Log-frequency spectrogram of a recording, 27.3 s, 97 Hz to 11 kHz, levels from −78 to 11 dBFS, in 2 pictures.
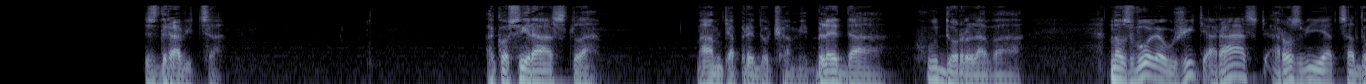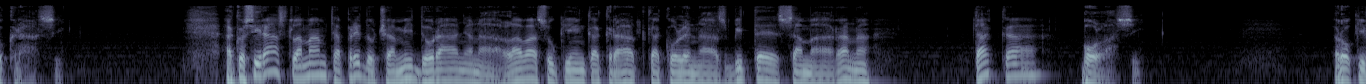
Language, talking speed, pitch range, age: Slovak, 90 wpm, 90-110 Hz, 60-79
